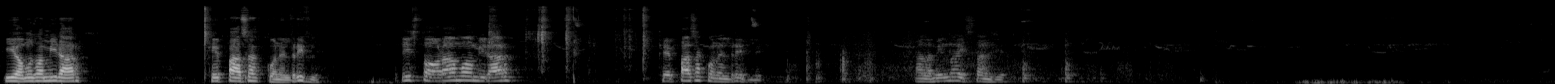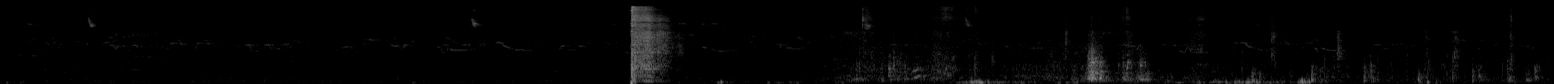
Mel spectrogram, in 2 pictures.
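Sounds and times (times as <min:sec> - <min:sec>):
air rifle shot: 0:21.8 - 0:22.5.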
